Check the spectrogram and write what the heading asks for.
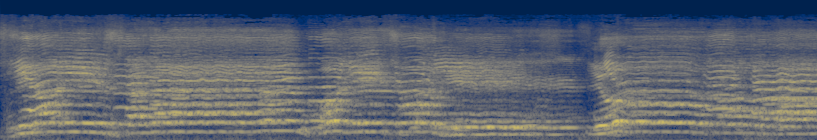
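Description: Group of elderly Hungarian village folk singers singing a folk song together, unaccompanied. The voices come in right at the start after a pause, with a short breath break about six seconds in before the next phrase.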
